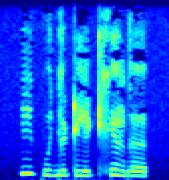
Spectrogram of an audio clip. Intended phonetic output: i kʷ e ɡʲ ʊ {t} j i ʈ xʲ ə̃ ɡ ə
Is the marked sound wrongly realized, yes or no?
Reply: yes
